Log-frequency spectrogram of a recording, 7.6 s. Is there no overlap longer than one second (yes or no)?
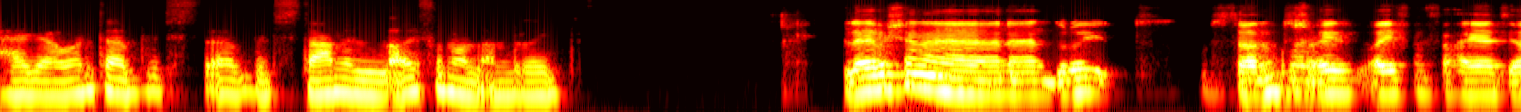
yes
